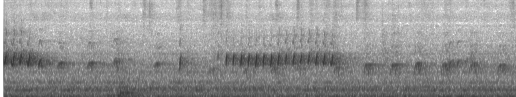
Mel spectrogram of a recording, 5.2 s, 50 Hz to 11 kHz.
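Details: Farmed ostrich chicks at a ranch in northern Saitama, Japan, recorded 7 May 2020: rapid warbling trills in a mid-pitched band, one near the start and a longer burst mid-clip, between short chirps over low steady background rumble.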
